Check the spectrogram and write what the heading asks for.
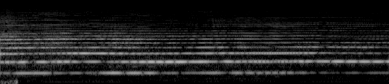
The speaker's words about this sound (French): Le 6 juin, à 10h du matin, les sirènes sonnent et tout le monde s'arrête pour une minute de silence.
